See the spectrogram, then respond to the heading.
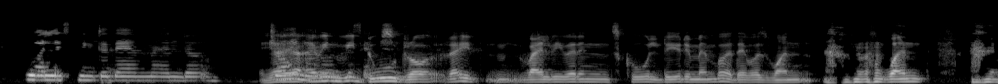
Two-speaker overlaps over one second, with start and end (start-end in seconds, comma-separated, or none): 2.7-4.1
